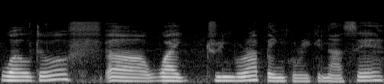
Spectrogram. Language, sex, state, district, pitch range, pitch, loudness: Nagamese, female, Nagaland, Kohima, 155-185 Hz, 175 Hz, -19 LUFS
